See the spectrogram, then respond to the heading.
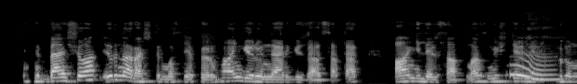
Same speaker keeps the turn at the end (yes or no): yes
